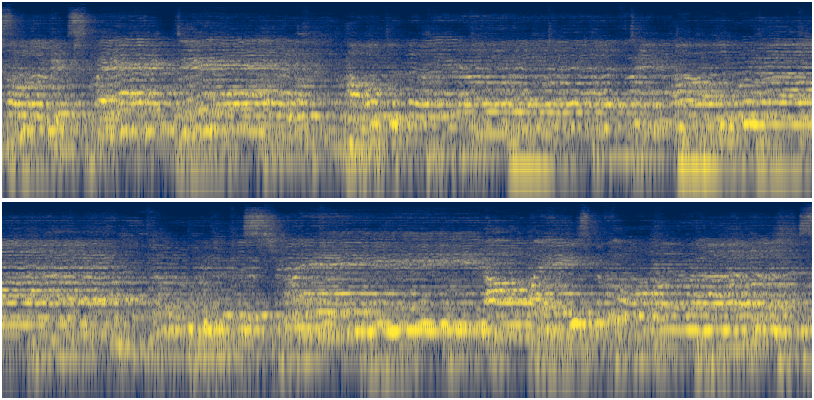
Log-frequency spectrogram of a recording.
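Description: Acoustic gospel band music: several voices singing together in harmony over picked banjo and strummed acoustic guitar, with a cello.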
